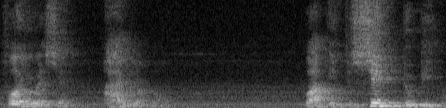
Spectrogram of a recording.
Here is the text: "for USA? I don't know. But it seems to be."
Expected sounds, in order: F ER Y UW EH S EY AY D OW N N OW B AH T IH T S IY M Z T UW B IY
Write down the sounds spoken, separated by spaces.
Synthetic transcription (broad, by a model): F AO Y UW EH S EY AY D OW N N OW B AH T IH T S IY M T UW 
